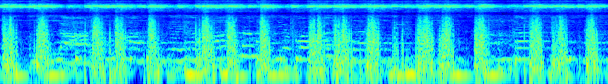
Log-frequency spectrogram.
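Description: A tambourine with metal jingles played in a steady beat for a devotional bhajan, its jingles ringing continuously, under a man's singing voice through a microphone.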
